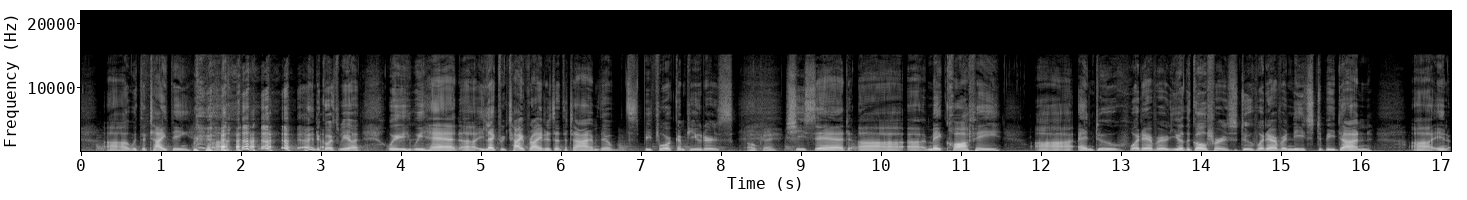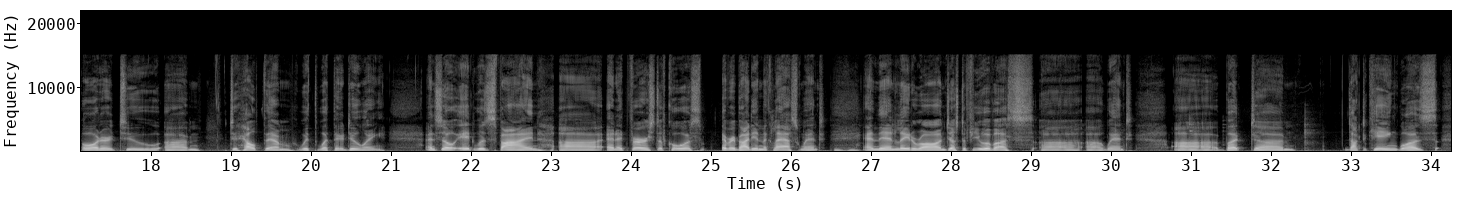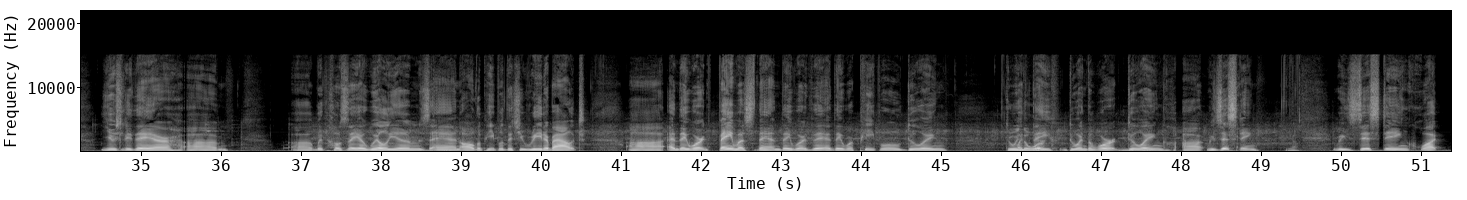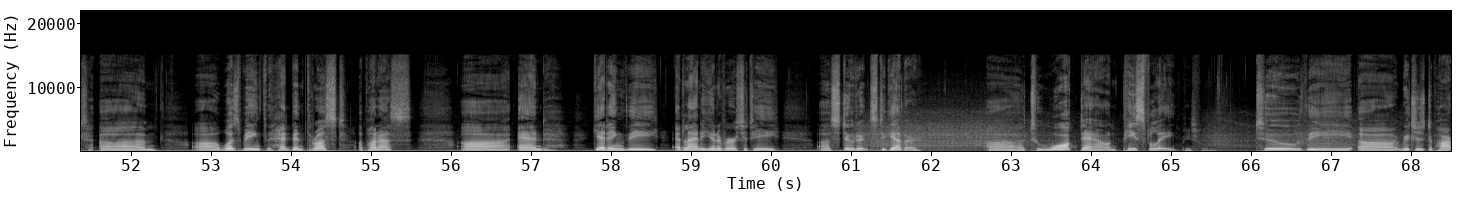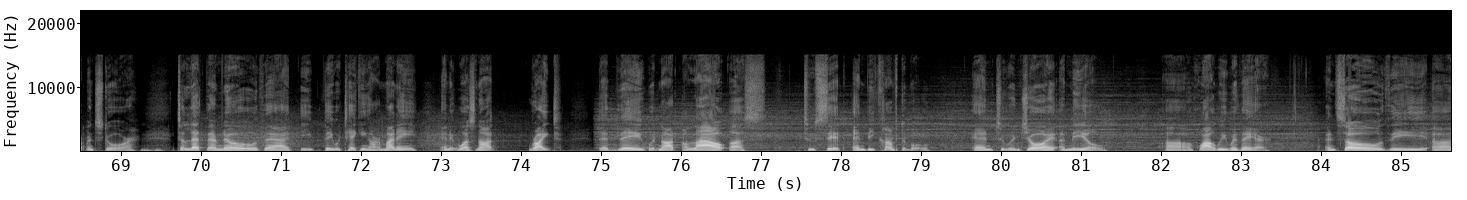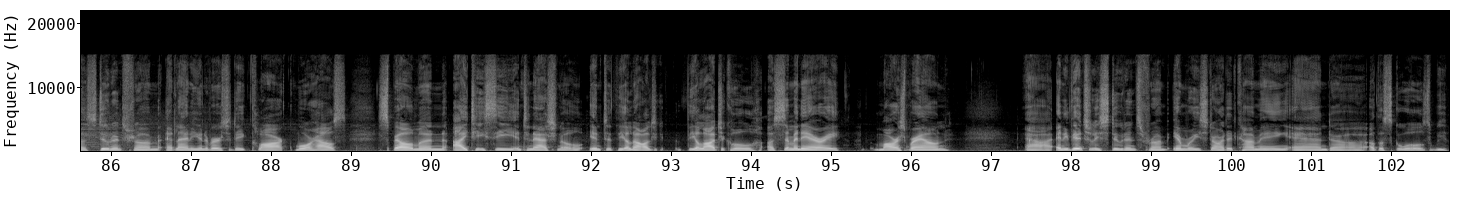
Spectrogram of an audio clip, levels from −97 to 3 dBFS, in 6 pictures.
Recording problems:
machinery noise; faint; throughout; 25 dB below the speech

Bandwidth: 15 kHz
